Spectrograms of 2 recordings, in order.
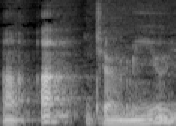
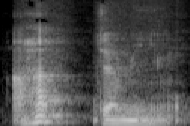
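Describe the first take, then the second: First: The second syllable starts with a full glottal stop. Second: The second syllable starts with a faint, light breath. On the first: The speaker calls it wrong. "dibaca aa jamiu juga tidak benar" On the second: The speaker calls it right. "Jadi dibaca tipis sekali, tidak kentara antara huruf alif dengan huruf H"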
